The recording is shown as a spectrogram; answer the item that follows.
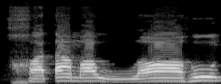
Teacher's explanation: خا کو آپ نے حلق کے سب سے اوپر والے حصے سے ادا کرنا ہے · میم کو لفظ اللہ سے ملانا ہے. لفظ اللہ سے پہلے زبر ہے، لفظ اللہ کو ہم موٹا کر کے پڑھیں گے.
